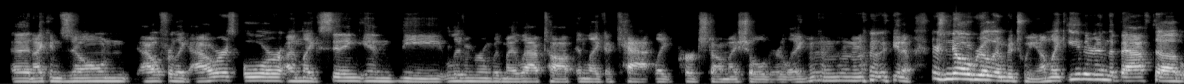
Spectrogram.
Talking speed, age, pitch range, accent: 215 wpm, 20-39, 135-180 Hz, American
